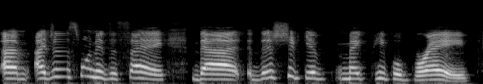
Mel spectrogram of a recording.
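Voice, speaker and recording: A woman's voice: high-pitched, animated, slow, darkish tone, no echo. A woman guest author speaking earnestly and encouragingly in a casual interview. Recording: dry, dull lo-fi call audio.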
